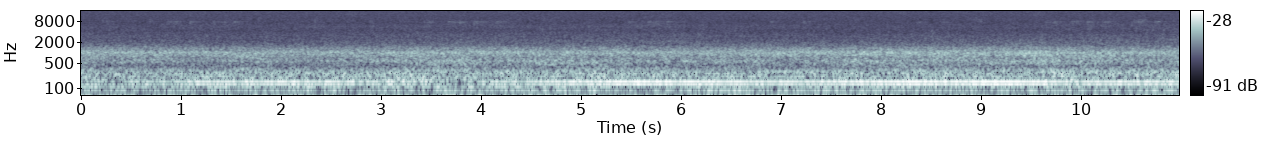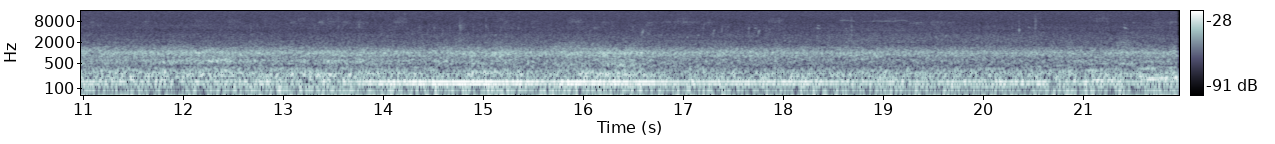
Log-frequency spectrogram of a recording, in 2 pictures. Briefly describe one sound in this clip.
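A man hums long, steady low notes close to a microphone, with short pauses between them.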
